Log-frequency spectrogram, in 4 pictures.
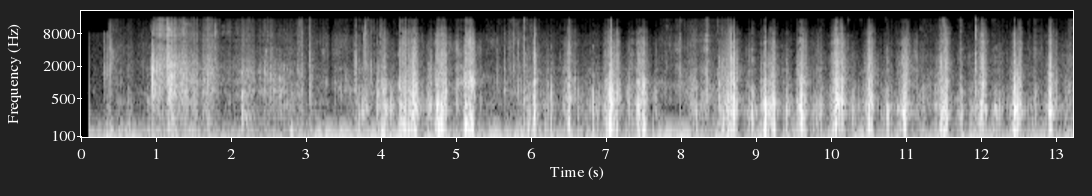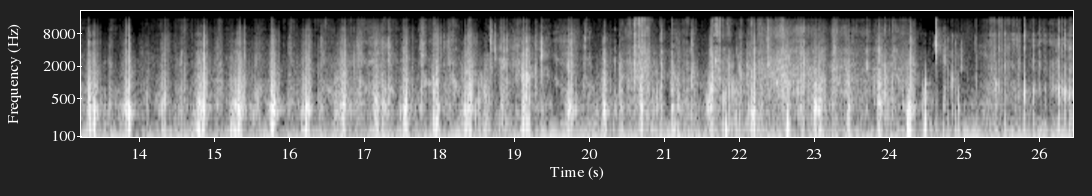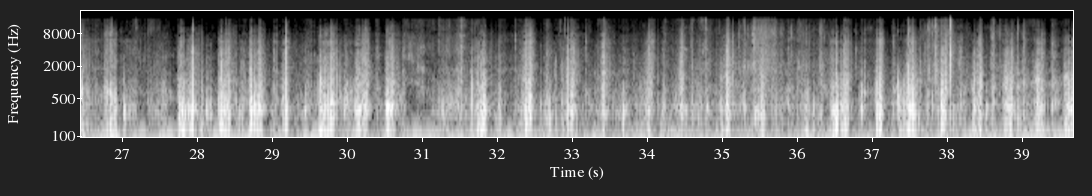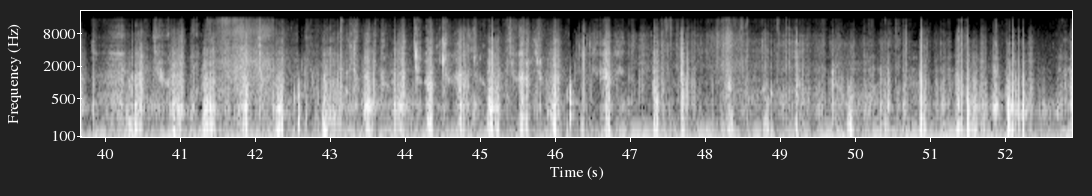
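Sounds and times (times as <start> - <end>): ice being crunched while chewing: 0.2 - 52.9.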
